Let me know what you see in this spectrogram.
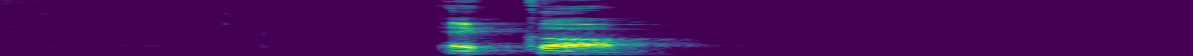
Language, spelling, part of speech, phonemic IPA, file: Odia, ଏକ, numeral, /ekɔ/, Or-ଏକ.oga
- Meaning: one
